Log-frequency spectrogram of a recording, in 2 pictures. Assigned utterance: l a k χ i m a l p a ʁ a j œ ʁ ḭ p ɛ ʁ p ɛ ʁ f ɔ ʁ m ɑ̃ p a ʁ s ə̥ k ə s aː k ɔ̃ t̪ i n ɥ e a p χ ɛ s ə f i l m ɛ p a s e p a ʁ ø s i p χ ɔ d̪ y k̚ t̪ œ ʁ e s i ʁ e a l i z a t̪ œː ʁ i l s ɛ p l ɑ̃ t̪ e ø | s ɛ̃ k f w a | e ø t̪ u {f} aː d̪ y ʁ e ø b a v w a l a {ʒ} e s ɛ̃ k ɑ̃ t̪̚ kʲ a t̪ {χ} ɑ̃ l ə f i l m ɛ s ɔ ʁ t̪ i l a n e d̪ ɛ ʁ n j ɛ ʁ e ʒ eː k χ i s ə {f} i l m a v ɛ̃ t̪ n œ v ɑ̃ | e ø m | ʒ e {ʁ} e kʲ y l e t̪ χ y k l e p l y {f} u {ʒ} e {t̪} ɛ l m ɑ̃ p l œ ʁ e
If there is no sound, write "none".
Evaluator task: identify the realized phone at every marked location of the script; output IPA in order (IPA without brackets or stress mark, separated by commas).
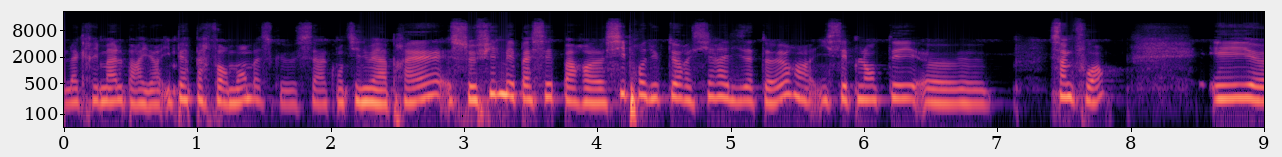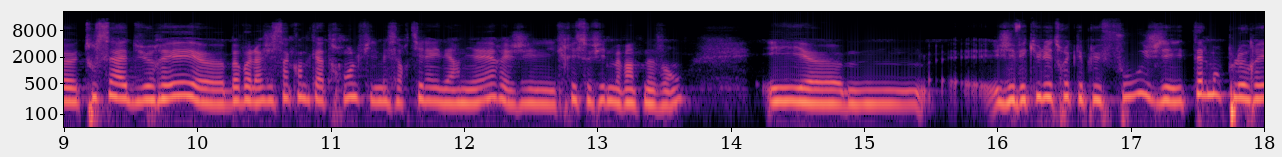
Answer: s, ʒ, χ, f, v, f, ʒ, t̪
